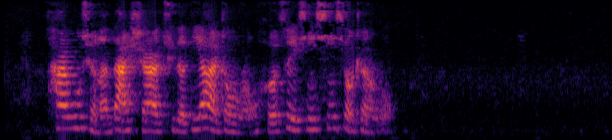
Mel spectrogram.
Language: Chinese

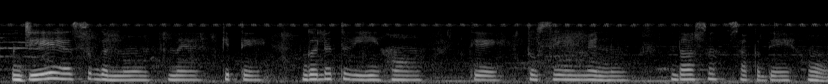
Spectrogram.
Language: Punjabi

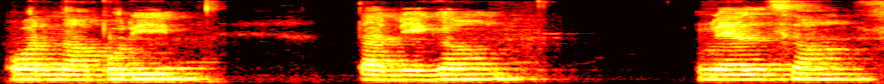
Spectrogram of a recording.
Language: Konkani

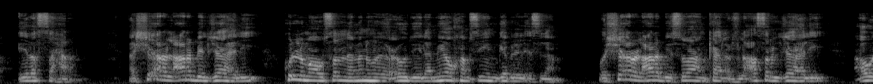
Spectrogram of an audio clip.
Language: Arabic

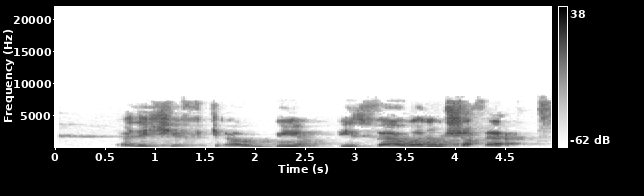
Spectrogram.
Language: Kabyle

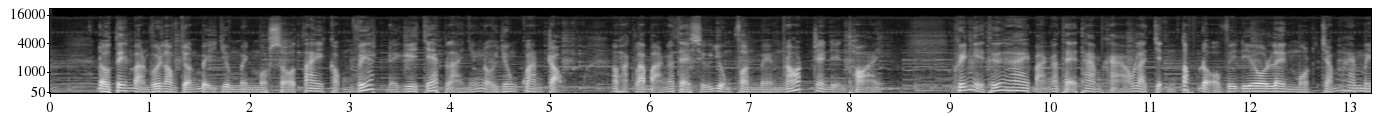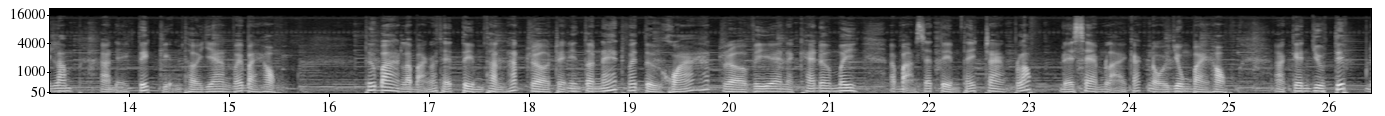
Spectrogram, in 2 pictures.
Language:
Vietnamese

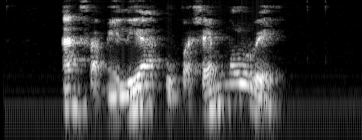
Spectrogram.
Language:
Catalan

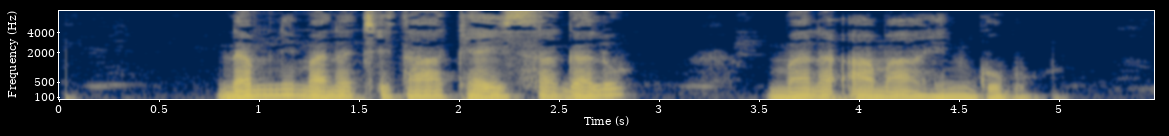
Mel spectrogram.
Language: Oromo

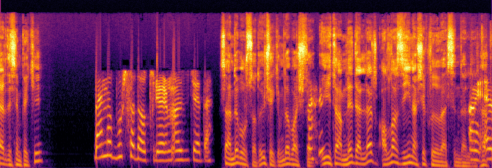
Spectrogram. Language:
Turkish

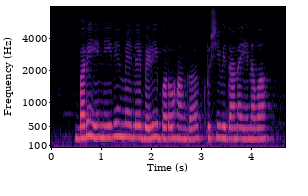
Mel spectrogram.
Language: Kannada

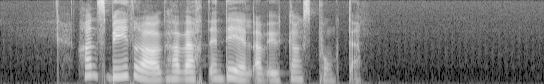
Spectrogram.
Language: Norwegian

